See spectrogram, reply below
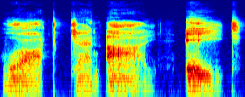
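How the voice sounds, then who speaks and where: A woman voicing a hungry, menacing lion from a children's storybook in a drawn-out growl. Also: pushed and bright.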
